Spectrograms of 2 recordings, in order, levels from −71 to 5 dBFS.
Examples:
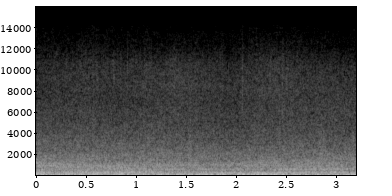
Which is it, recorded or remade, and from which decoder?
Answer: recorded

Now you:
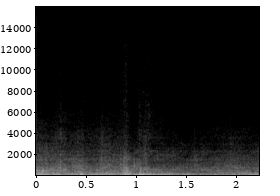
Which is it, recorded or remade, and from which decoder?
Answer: remade, codec, DAC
